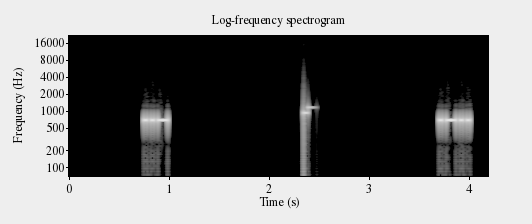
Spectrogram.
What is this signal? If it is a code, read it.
Morse code, heard as a keyed tone, about 34 wpm, 700 Hz. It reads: U L
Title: Single Letters - Phonetic Pronunciation 35wpm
